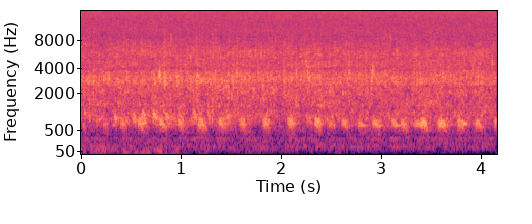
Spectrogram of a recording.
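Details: Japanese common toad at a nature observation garden of a nature conservation centre, recorded 19 March 2022, gives a steady series of low, soft clucking notes, about five per second.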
